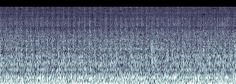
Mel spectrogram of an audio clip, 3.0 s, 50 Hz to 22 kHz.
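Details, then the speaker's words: SPI Mini, petrol, engine warm after running a while, coolant 77, inlet air 34, idle dropping, sensors working; even settled idle with soft steady hum, no stumbling; normal warm idle. "the car has been running for a bit now you can see the idles starting to drop down we've got some temperature in this engine now so the coolant says 77"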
